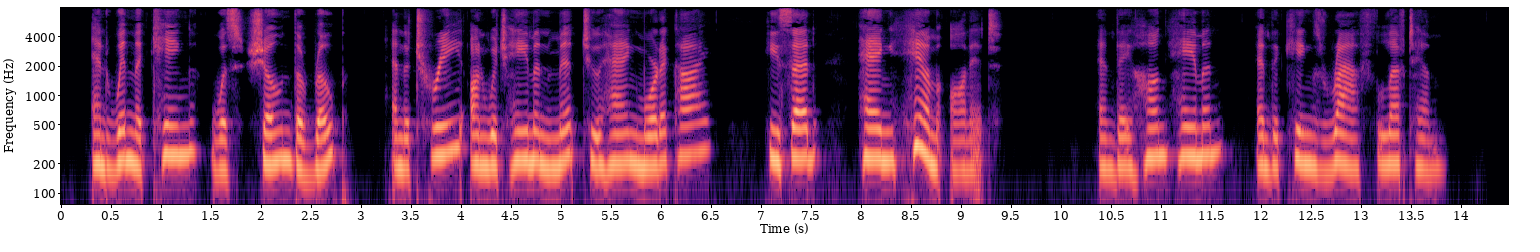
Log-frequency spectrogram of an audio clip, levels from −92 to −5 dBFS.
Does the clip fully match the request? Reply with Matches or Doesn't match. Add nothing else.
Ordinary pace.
Matches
